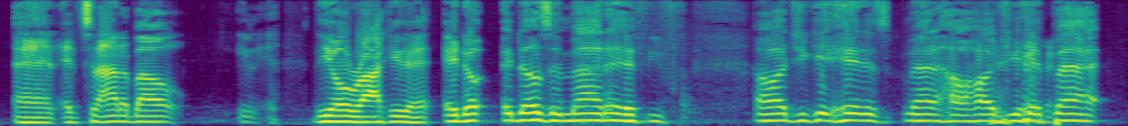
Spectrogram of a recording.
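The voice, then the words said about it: Imitates another person's voice. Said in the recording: “That was a horrible Stallone impersonation ... Yeah, no, that was right not there.”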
